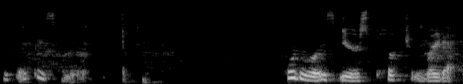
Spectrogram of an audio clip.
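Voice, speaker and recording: A woman narrates a picture book for young children. Her voice is markedly husky with some fry, and her pitch moves in lively, expressive sweeps as she speaks to the listeners. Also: unhurried, rough recording. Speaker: storybook reader. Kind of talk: children's read-aloud narration with asides.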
